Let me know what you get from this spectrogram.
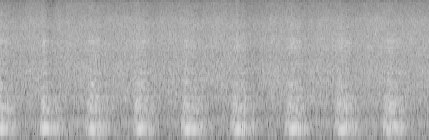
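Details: Jaguar, a big cat, making strange sounds: a series of deep, hoarse grunting pulses, about two per second, evenly spaced like sawing wood.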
